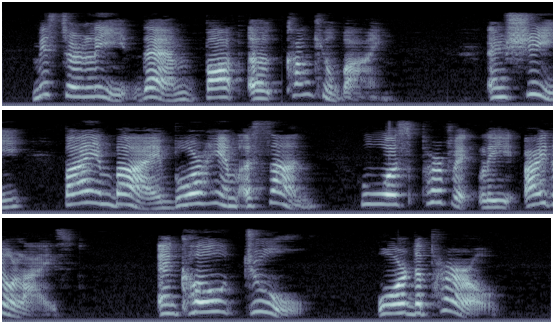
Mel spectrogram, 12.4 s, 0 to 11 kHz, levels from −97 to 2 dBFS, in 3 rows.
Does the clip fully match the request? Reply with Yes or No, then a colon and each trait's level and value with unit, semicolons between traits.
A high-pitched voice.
Yes: very high, 310 Hz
